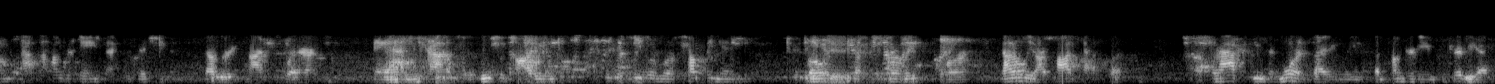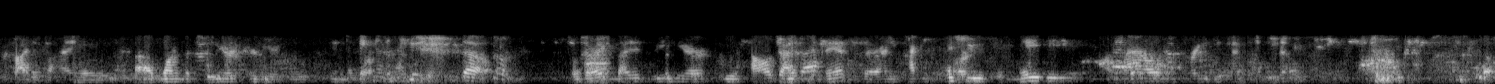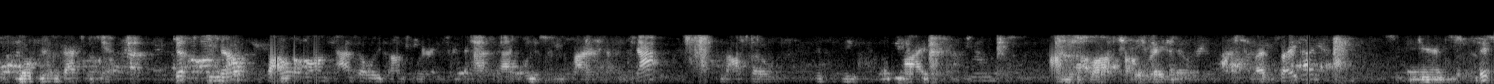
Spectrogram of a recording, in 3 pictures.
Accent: American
